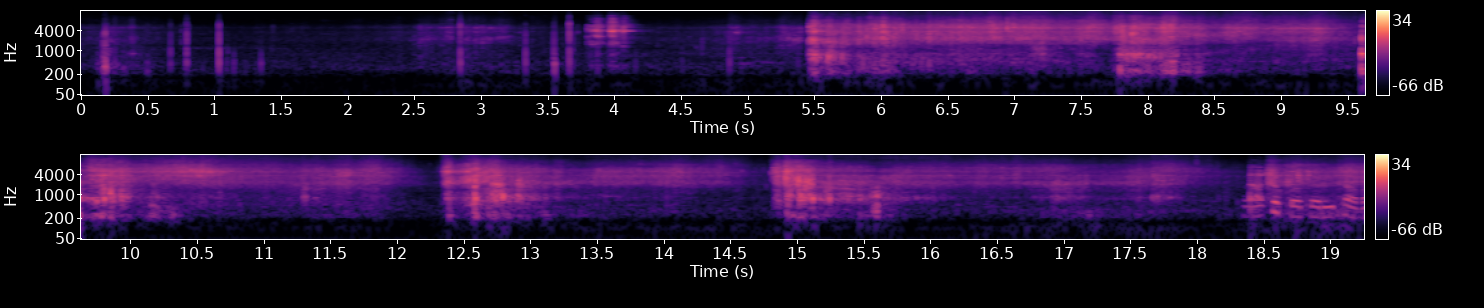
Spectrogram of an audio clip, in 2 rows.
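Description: A 2.5 kg batch of whole chilli spice mix is stirred by hand in bursts of dry rustling and crunching, with short pauses between strokes and a voice talking at the start.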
